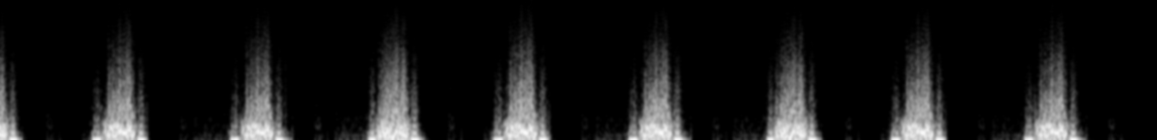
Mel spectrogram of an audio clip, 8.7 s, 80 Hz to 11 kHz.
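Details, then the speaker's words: Regular heartbeat near 59 a minute: three normal beats, then a harsh diamond-shaped systolic murmur ending before the aortic component of S2, from the left ventricle–aorta pressure gradient of aortic stenosis. "murmur this murmur has a diamond shape and ends before the aortic component of the second heart sound this murmur is due to the pressure gradient between the left ventricle and the aorta"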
